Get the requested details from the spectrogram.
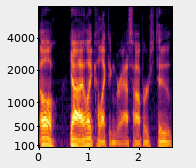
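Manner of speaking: condescending, patronizing, talking-down tone. Acting out how he could have sounded in the scene, mock-condescending. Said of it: "could have been very condescending".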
